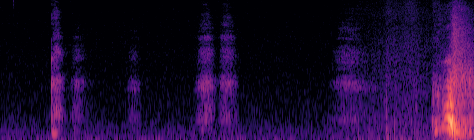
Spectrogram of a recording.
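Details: Quiet catching breaths building to one muffled sneeze damped into bedding, in bed after cold, windy outdoor winter weather; nose sensitive from the cold, sneezes won't stop, possible cold suspected.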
